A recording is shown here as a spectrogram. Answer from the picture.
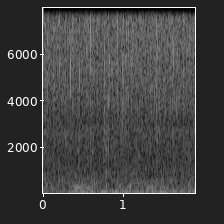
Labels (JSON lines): {"label": "biophony", "recorder": "SoundTrap 300"}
